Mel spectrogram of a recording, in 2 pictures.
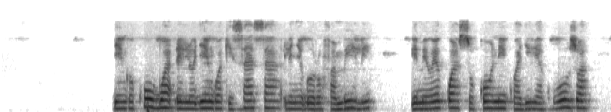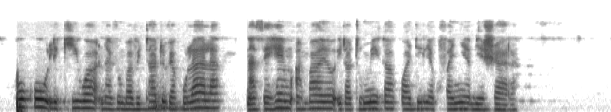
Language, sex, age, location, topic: Swahili, female, 36-49, Dar es Salaam, finance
